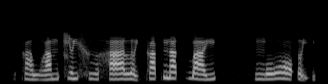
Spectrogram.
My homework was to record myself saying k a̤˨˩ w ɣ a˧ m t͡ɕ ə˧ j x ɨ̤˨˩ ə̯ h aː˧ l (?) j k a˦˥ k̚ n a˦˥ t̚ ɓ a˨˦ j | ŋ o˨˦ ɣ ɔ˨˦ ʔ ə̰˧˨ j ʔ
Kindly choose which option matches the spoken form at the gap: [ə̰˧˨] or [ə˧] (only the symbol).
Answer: ə̰˧˨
